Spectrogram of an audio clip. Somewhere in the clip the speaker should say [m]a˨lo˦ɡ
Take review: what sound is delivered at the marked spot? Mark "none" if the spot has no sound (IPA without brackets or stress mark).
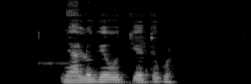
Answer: ɲ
